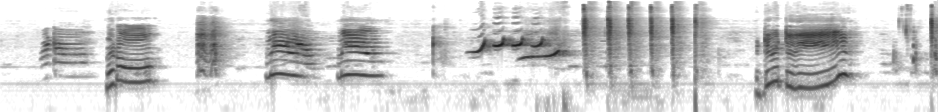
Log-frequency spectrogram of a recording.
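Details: Pet ringneck parrot indoors: a string of nasal, speech-like syllables, then a warbling whistled trill, rapid clicks, and a long voiced talking call over a faint hum.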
